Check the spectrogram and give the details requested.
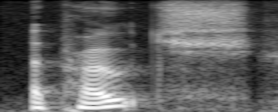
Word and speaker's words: approach: Here we've got the schwa. It's a good approach. It's a good approach, and the stress would be here.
